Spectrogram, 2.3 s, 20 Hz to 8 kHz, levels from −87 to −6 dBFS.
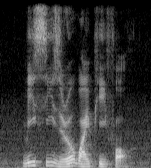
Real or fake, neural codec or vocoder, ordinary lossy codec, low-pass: real; none; none; none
